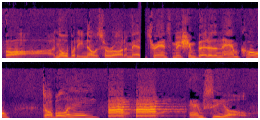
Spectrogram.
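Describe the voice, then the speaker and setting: A man's voice: medium pitch, sing-song, unhurried, no room sound. An actor playing a cheerful, helpful repair shop man in a comic radio commercial. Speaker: shop employee in an advert. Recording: lo-fi radio, faint noise.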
